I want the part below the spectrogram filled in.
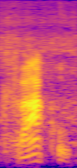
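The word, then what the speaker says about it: Kraków: <dragon breathing fire> So guys Krakow, actually Krakoof in Polish pronunciation, it's called like that because of the first mythical ruler, called Krakus.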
